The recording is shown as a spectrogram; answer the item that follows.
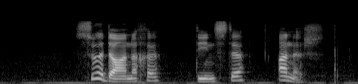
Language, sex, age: Afrikaans, male, 19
